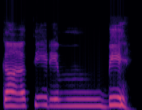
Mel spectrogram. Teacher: ہا کی آواز ہمارے گلے میں آنا ضروری ہے. کافرم بہ، ہا کی آواز آنا ضروری ہے.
